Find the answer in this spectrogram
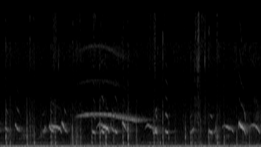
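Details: Chicks of domestic chicken chirping, several high curved peeps in loose clusters, some doubled, over a constant low background hum.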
